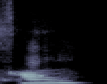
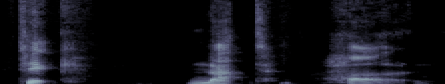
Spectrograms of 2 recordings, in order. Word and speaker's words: Thich Nhat Hanh: Thich Nhat Hanh. – Yes. – Yeah. – Thich Nhat Hanh. Not like N-O-T. – Yes. – Hanh. And the tick is like a tick that burrows under your skin.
